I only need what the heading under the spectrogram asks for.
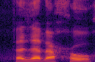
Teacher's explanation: ہو واو مدہ ہے، ہا الف مدہ ہے، دونوں کو ایک ایک الف کے برابر کھینچ کر پڑھیں گے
